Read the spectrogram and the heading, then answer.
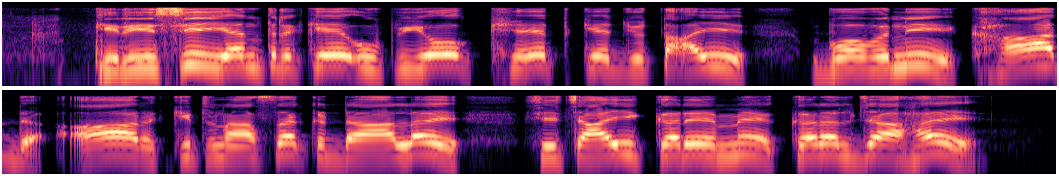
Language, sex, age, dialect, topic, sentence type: Magahi, male, 56-60, Southern, agriculture, statement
